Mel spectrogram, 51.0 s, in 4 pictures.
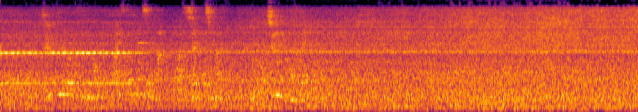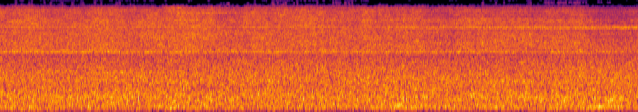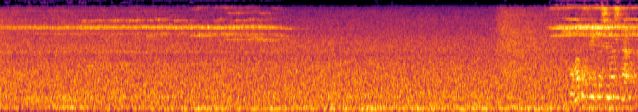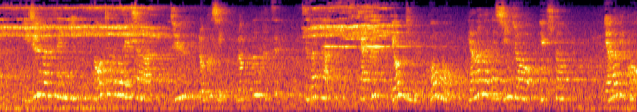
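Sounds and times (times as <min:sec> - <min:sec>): high wheel squeal: 0:36.4 - 0:37.5, 0:38.1 - 0:41.7.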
